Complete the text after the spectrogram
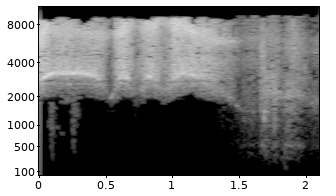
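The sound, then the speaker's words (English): A person whistles, a breathy, airy tone held for about a second and a half before trailing off into scattered hissing breath. No one speaks. “I can't whistle that well.”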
